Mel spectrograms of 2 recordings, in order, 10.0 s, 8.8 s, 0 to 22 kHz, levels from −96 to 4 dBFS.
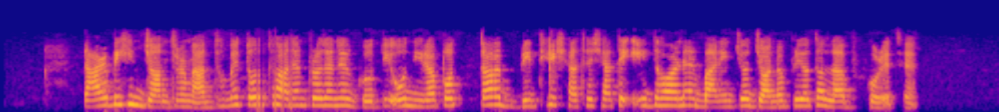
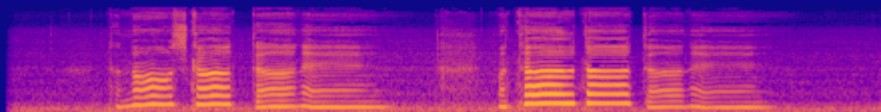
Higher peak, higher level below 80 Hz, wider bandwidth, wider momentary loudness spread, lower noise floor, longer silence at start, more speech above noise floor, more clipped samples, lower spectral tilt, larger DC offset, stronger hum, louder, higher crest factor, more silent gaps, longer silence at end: about the same, 0 dBFS vs 0 dBFS; second, -62 dBFS vs -44 dBFS; second, 7.6 kHz vs 16.5 kHz; second, 6 LU vs 22 LU; first, -69 dBFS vs -41 dBFS; first, 0.85 s vs 0.15 s; first, 51 dB vs 25 dB; neither; second, -3.5 dB/octave vs -5 dB/octave; neither; neither; about the same, -18 LUFS vs -17 LUFS; about the same, 18 dB vs 18 dB; neither; first, 0.85 s vs 0 s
